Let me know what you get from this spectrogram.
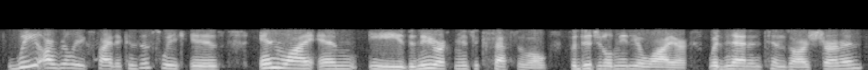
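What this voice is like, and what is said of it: Hoarse, congested, low-pitched voice. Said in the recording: “excuse my voice. I have a very bad cold. I might even sound like a guy today.”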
